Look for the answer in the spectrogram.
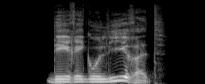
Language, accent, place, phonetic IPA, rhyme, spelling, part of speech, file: German, Germany, Berlin, [deʁeɡuˈliːʁət], -iːʁət, deregulieret, verb, De-deregulieret.ogg
- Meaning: second-person plural subjunctive I of deregulieren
